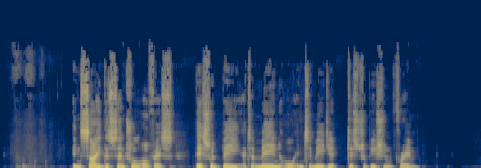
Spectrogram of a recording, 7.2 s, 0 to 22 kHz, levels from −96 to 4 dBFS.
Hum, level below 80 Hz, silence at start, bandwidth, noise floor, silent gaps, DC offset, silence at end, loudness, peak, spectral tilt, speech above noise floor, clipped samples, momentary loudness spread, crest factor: none; -56 dBFS; 0.35 s; 15.5 kHz; -83 dBFS; none; under 0.1%; 0.95 s; -20 LUFS; -2 dBFS; -5 dB/octave; 64 dB; under 0.1%; 10 LU; 20 dB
